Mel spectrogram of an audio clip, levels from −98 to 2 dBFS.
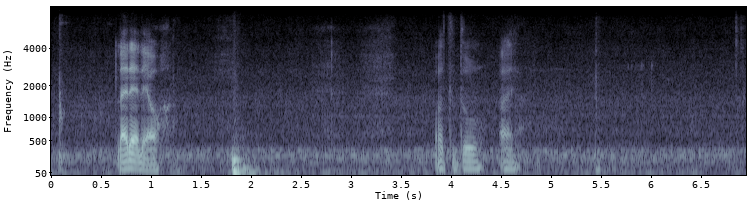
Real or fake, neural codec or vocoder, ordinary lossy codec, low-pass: real; none; Opus, 24 kbps; 7.2 kHz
